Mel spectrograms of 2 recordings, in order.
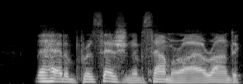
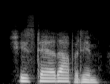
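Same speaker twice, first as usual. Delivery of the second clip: ordinary delivery, nothing marked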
